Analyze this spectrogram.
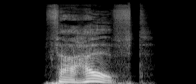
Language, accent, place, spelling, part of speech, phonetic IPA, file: German, Germany, Berlin, verhalft, verb, [fɛɐ̯ˈhalft], De-verhalft.ogg
- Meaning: second-person plural preterite of verhelfen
